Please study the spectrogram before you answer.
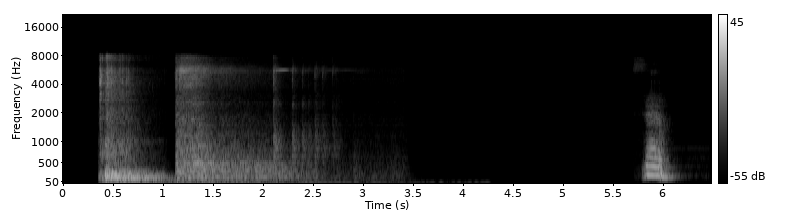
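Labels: At the start, a door slams. Next, about 1 second in, there is gunfire. Later, about 6 seconds in, someone says "seven".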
